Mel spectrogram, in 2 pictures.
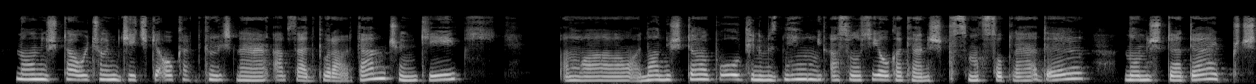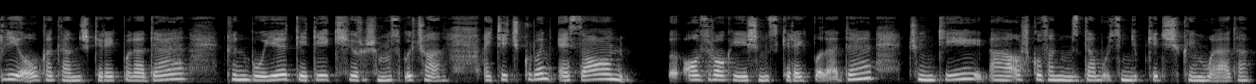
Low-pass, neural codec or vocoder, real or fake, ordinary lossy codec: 9.9 kHz; autoencoder, 22.05 kHz, a latent of 192 numbers a frame, VITS, trained on one speaker; fake; MP3, 48 kbps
